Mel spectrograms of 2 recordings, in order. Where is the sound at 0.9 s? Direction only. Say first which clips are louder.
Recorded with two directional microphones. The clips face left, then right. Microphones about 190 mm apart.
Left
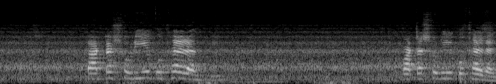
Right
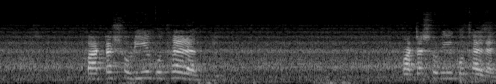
Left 1 dB; 35° left (ahead or behind).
